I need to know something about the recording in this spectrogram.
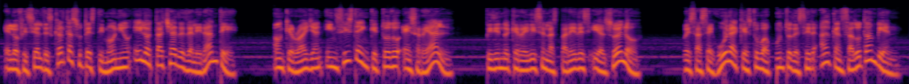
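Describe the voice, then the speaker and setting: Lively-pitched man narrating horror recaps. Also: normal speed, slight background noise.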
